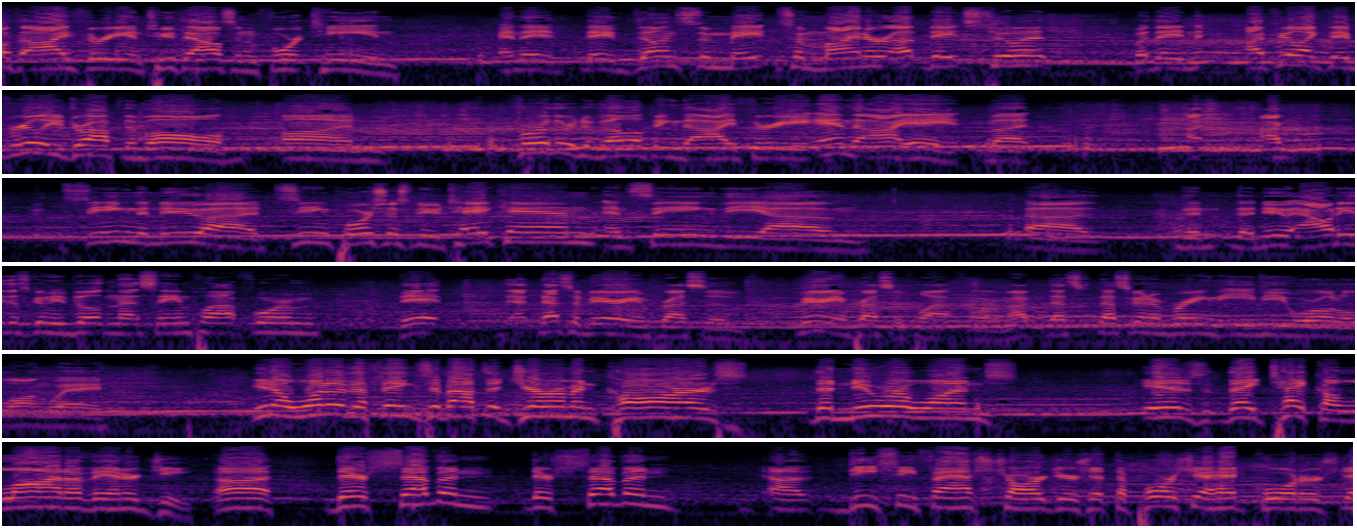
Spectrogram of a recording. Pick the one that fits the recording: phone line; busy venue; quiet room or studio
busy venue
